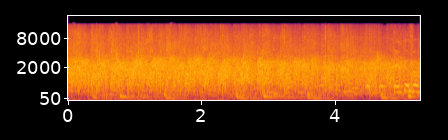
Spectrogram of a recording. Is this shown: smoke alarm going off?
no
